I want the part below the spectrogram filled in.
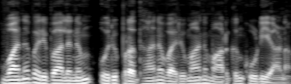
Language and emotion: Malayalam, neutral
